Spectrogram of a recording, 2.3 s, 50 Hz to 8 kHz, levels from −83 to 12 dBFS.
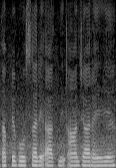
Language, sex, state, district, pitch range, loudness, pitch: Hindi, female, Haryana, Jhajjar, 190-195 Hz, -16 LUFS, 195 Hz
